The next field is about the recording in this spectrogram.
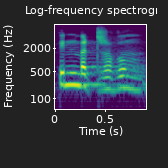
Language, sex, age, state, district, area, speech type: Tamil, female, 30-45, Tamil Nadu, Tiruppur, urban, read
